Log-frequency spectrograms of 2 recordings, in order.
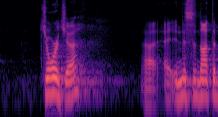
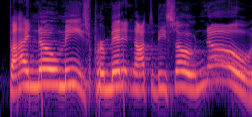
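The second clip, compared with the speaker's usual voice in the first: emphatic proclamation; 9 semitones higher, 10 dB louder, slower than usual. Acted. Preacher quoting Paul emphatically.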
